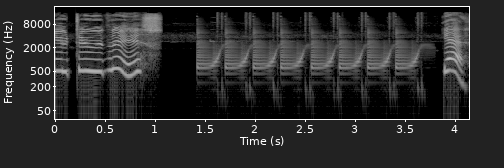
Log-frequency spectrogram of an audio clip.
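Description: Cartoon sound effects: wavering vocal sounds, then a run of about ten short, evenly spaced pitched notes at roughly four a second, ending in a quick falling boing.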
